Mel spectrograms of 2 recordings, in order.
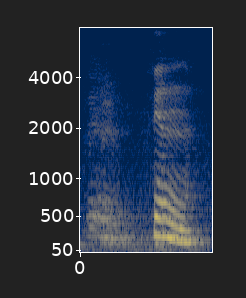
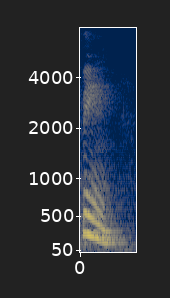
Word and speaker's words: thin: everyone is it thin it's thin thin that's better don't say thing can you all distinguish thin don't see everyone thin thing beautiful you're good please teach all of your friends because most people say it's very thing when they mean to say thin in taiwan english so teach your friends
